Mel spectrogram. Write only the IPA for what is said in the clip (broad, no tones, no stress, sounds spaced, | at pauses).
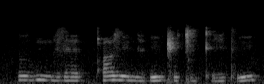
l o̤ mː ɛ̤ z ɛ | qʼ o z ĩ n ɛ̤ ʔ ĩ ǁ u ǀ ɛ̤ kʼ e̤ tʼ ĩ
